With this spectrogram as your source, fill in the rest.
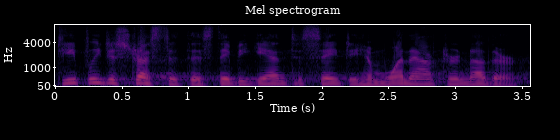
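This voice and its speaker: Priest reading the gospel, formal and steady, big cathedral echo on his voice. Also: medium pitch, fairly quick, a little hiss or hum. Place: large church. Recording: long cathedral reverb.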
